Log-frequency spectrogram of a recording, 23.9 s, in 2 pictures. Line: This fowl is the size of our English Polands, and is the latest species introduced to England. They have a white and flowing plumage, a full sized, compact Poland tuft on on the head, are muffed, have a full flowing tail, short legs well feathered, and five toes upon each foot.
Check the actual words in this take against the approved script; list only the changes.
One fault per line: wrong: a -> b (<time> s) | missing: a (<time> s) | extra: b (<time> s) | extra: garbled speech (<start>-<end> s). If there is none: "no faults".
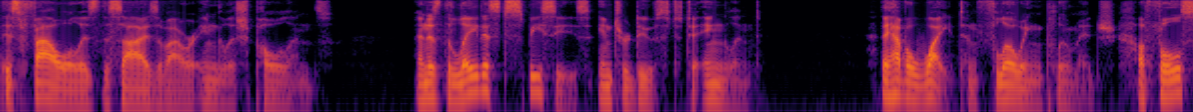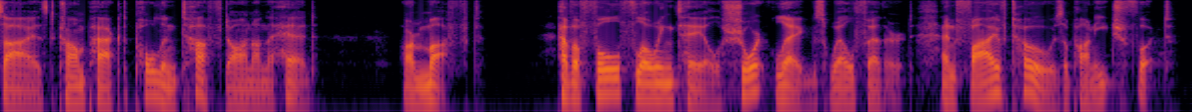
no faults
